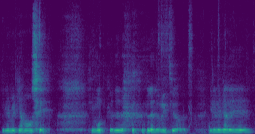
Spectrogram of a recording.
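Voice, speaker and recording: A man working as a medium at a public séance, relaying messages in short, broken, halting phrases. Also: on the low side, level tone, dark tone. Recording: roomy echo.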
